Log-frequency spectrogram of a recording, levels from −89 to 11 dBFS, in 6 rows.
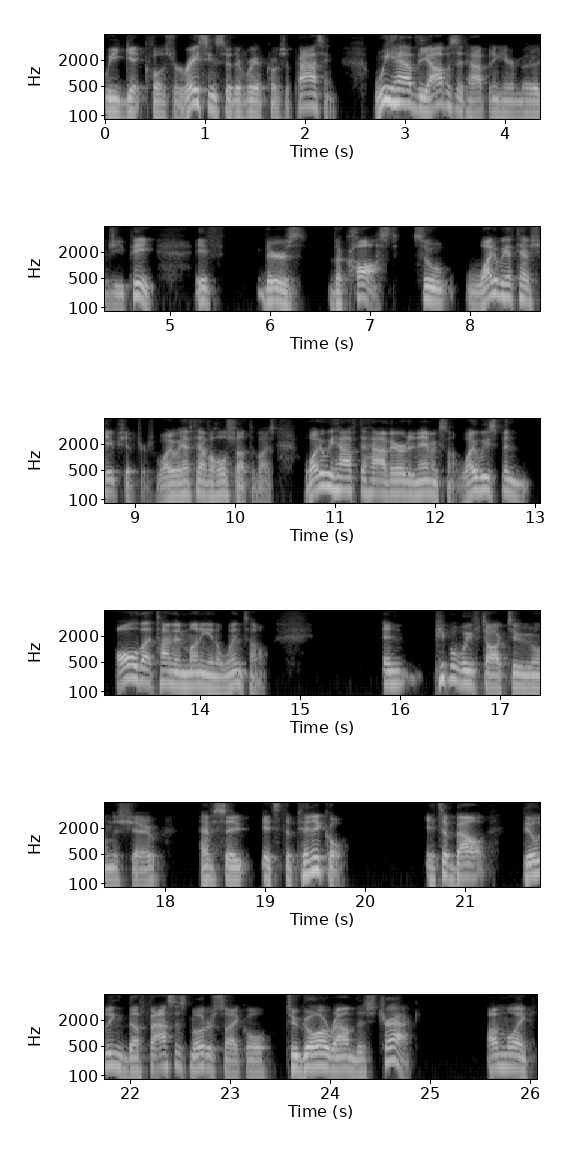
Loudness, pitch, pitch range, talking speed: -22 LUFS, 140 Hz, 120-155 Hz, 205 wpm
